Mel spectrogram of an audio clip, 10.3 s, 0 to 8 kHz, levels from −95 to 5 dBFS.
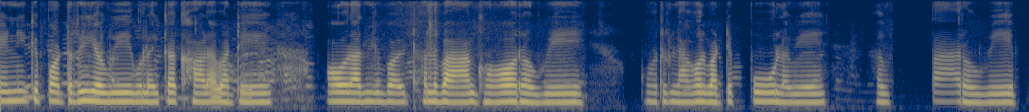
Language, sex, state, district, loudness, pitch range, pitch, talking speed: Bhojpuri, female, Uttar Pradesh, Deoria, -25 LUFS, 185-200 Hz, 195 Hz, 130 wpm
